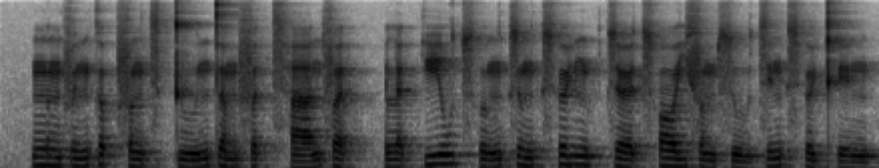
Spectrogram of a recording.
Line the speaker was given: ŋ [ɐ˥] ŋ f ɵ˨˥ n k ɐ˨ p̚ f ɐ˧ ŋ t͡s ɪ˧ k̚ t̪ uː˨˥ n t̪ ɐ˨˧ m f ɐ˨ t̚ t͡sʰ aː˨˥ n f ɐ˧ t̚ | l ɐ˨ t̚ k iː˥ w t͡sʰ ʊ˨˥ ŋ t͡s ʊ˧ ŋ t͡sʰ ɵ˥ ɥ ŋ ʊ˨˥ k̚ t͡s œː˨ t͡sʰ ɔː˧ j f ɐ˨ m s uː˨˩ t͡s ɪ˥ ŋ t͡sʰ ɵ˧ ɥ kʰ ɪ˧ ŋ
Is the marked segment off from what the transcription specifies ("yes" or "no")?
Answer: yes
